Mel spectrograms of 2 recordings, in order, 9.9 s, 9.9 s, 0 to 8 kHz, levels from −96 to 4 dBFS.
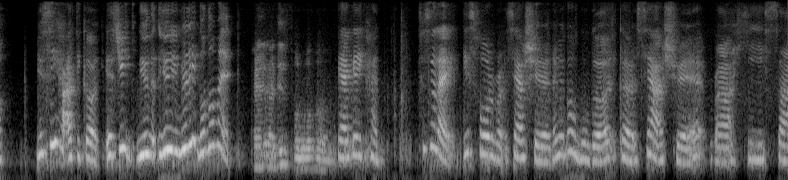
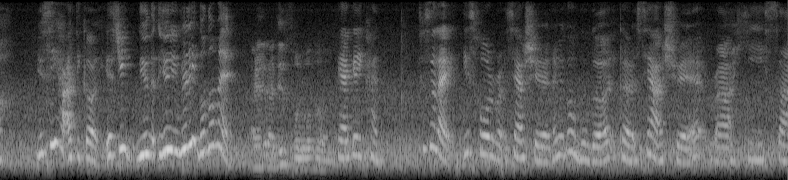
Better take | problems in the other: second | noise reduction (neural mask model RNNoise)

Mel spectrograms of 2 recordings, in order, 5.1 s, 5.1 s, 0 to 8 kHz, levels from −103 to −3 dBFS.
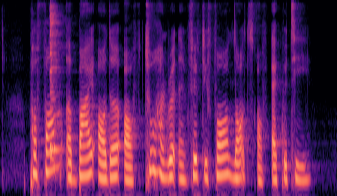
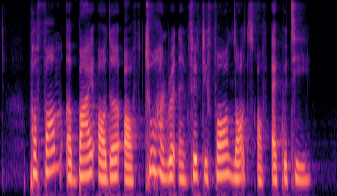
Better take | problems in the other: second | background sound (Cowbell); 11 dB below the speech

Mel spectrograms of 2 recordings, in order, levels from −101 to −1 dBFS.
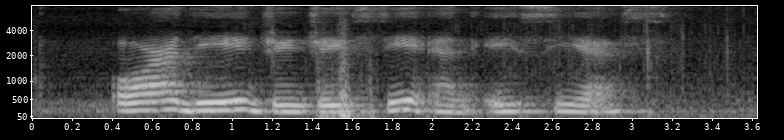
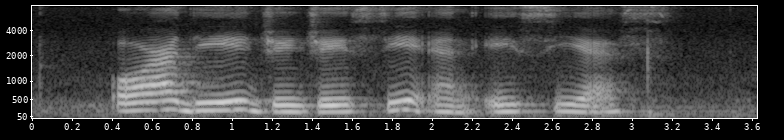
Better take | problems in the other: second | background sound (Fire); 16 dB below the speech // room echo; dies away in 0.7 s

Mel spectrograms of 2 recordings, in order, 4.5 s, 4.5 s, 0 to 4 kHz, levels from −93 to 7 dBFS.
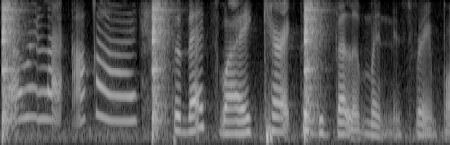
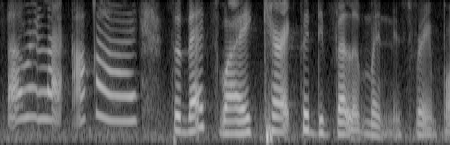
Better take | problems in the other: second | background sound (Tambourine); 1 dB below the speech

